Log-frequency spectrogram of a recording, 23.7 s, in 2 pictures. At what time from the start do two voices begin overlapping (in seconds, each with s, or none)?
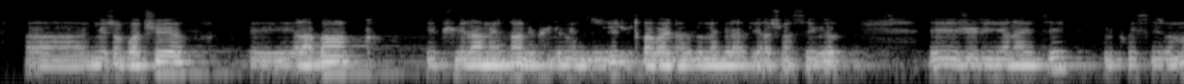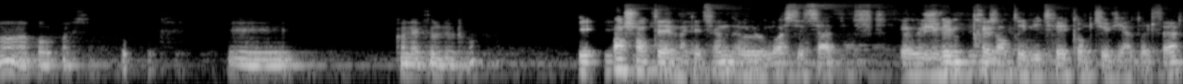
none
